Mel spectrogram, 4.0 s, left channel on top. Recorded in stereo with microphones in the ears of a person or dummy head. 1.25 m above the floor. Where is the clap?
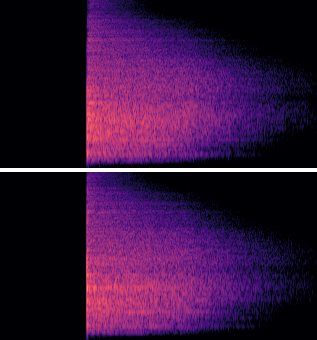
70° right (ahead or behind), 1.8 m.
